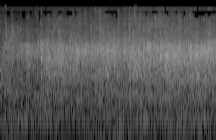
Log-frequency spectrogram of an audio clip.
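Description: Applause from deputies in a parliamentary chamber, building slowly.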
